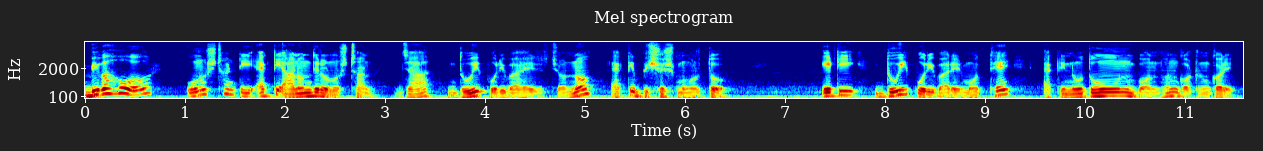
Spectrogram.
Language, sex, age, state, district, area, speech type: Bengali, male, 30-45, West Bengal, South 24 Parganas, rural, spontaneous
